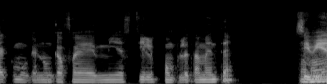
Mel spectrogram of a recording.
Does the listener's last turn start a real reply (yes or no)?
no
